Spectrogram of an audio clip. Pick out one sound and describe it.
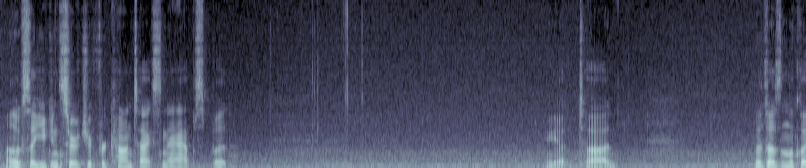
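Buttons on a phone click softly as they are pressed.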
